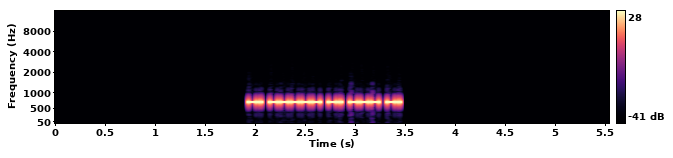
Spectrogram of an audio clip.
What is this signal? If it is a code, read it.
Morse code, heard as a keyed tone, about 46 wpm, 700 Hz. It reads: N0NON
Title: USA Call Signs - 5 Characters - Repeated 3x - 45wpm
